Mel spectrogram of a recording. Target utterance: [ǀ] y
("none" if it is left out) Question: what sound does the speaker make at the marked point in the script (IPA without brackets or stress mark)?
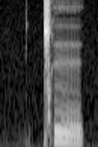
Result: ǀ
